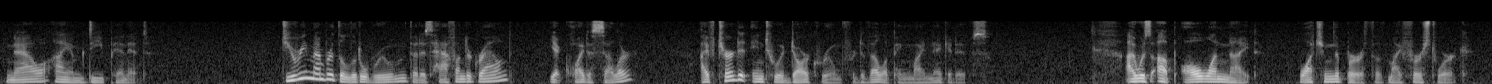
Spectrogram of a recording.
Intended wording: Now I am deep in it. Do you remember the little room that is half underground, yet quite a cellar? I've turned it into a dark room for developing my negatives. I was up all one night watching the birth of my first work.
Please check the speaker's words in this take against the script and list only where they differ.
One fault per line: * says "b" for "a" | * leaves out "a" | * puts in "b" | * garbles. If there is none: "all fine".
all fine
